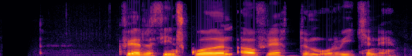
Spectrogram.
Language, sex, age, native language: Icelandic, male, 60-69, Icelandic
